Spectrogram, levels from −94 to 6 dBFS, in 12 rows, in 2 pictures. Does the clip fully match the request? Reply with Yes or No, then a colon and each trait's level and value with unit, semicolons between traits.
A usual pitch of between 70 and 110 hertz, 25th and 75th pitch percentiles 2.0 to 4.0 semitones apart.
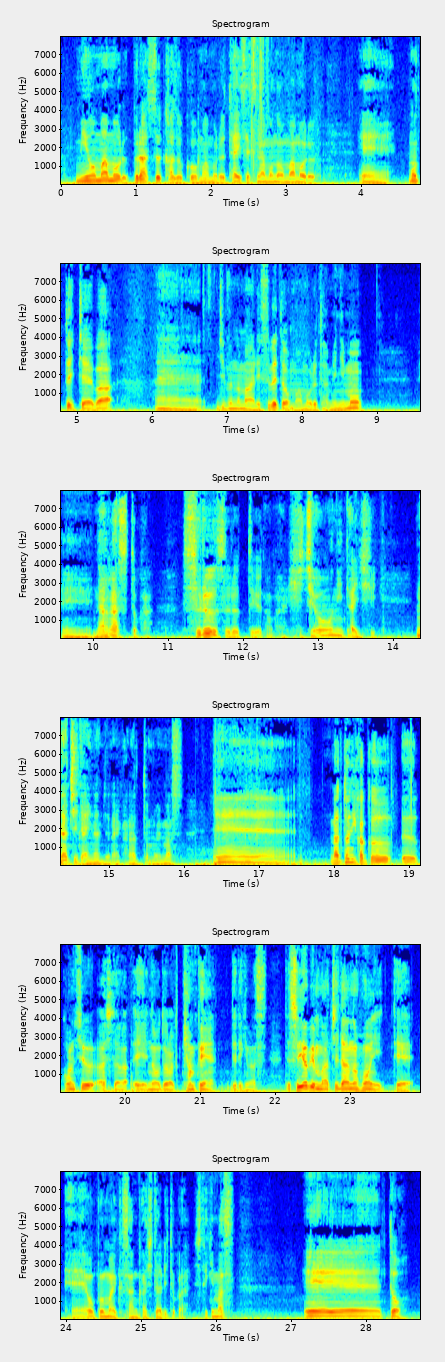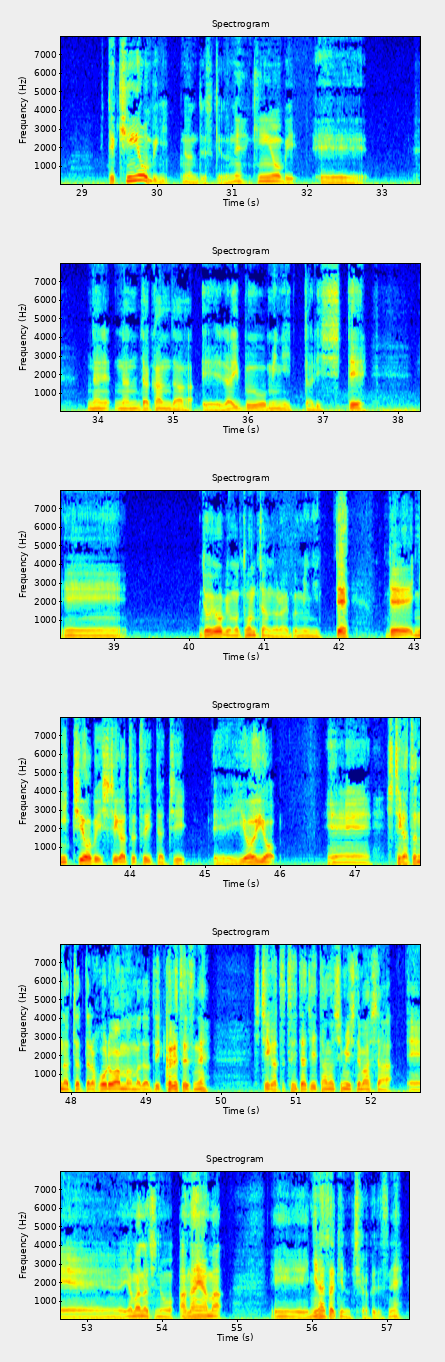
Yes: very low, 85 Hz; average, 3.7 semitones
